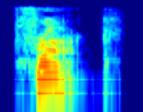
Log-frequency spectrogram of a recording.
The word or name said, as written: frock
